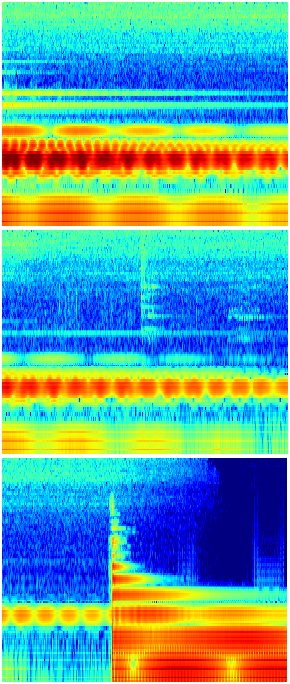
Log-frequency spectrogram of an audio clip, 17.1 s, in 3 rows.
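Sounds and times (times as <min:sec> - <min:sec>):
long simple bell tones: 0:00.0 - 0:11.7, 0:13.6 - 0:17.0.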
